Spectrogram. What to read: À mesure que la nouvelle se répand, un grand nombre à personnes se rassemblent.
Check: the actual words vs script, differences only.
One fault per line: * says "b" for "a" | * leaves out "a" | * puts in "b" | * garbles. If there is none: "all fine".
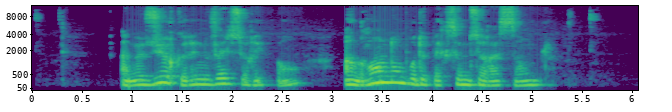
* says "de" for "à"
